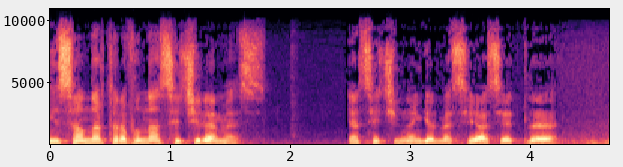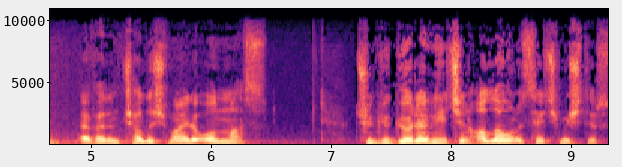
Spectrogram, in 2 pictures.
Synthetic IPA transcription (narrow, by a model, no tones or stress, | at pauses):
insanlˠaɾt̪ʰaɾafɯnd̪anset͡ʃʰilʲemæ̰z̥ | jaːniset͡ʃʰimd̪ænɟɛlʲmɛzsijaːsɛt̪lʲɛ | ɛfɛænd̪imt͡ʃʰalˠɯʃmajlˠao̞lˠma̰z̥ | t͡ʃʰyɲcyɟø̞ɾe̞viːt͡ʃʰinalˠːaho̞nusɛt͡ʃmiʃt̪ʰiɾ̥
